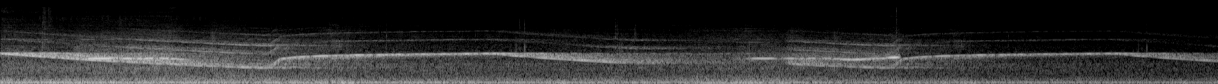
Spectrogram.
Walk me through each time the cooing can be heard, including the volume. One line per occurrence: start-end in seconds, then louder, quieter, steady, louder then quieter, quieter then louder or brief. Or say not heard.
not heard.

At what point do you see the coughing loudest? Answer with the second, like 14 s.
1 s.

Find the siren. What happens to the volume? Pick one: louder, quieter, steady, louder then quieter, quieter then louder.
quieter.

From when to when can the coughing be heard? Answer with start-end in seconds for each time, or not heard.
0.7-1.8, 7.5-9.0.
